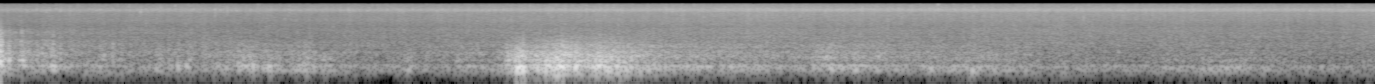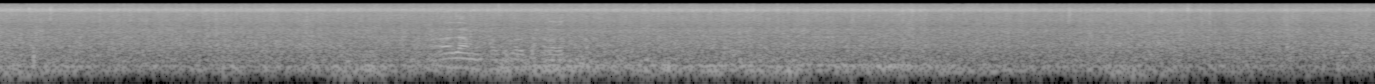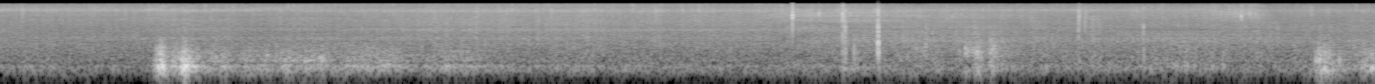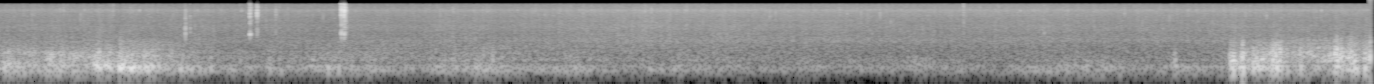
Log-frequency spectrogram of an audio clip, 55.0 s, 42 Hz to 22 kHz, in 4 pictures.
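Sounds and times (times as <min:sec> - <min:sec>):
thunderclap: 0:00.0 - 0:00.8, 0:53.6 - 0:54.9
steady rain: 0:00.0 - 0:54.9
peal of thunder: 0:40.7 - 0:43.8, 0:53.6 - 0:54.9.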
